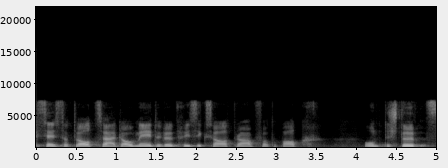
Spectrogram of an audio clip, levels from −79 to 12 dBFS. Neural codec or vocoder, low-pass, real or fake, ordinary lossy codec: codec, 16 kHz, 1 kbps, FunCodec, trained on LibriTTS, 50 frames a second; 7.2 kHz; fake; none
